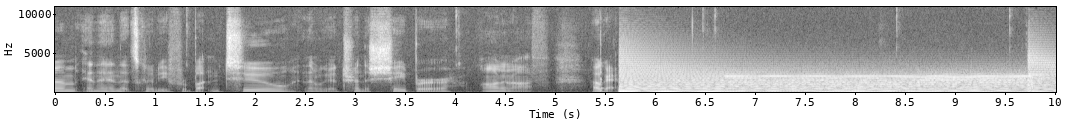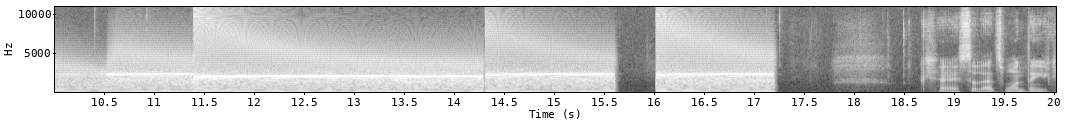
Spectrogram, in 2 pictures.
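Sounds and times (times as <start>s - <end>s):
synthesized trance lead notes: 5.7s - 17.2s.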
